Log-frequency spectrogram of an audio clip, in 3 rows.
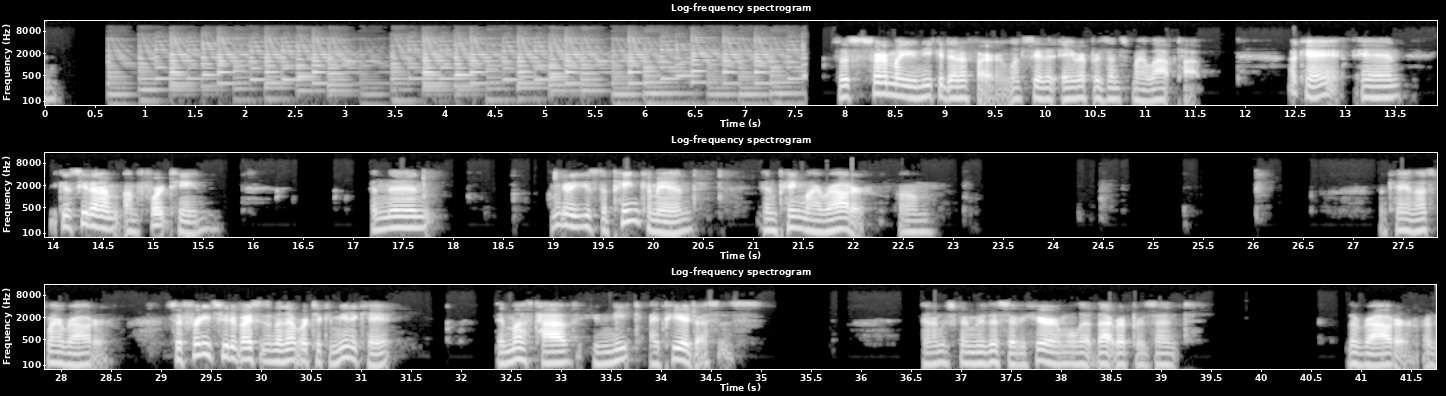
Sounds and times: Music: 0:00.6 - 0:07.6
Speech: 0:07.9 - 0:11.6, 0:12.4 - 0:15.7, 0:17.2 - 0:17.8, 0:19.0 - 0:22.8, 0:27.3 - 0:31.4, 0:32.4 - 0:35.0, 0:36.6 - 0:39.4, 0:40.9 - 0:41.7.

